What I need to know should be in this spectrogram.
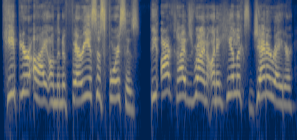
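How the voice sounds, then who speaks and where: High female robot voice, video game character, earnest, shy, bookish, polite exact diction, dry studio sound. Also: normal speed, sharp tone, dry recording. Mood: curious, matter-of-fact. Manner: formal precise diction, avoids contractions.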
